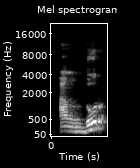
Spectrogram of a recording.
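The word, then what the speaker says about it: اُنْظُرْ: Kalau ini angdur atau ungdur atau ingdur? Ungdur. Ya, ungdur. Kenapa ungdur?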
